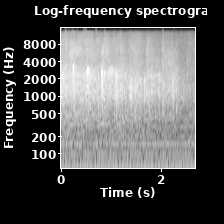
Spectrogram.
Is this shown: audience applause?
yes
